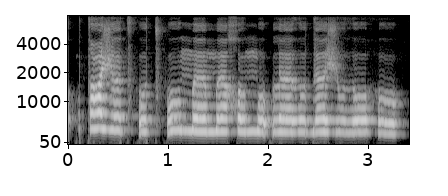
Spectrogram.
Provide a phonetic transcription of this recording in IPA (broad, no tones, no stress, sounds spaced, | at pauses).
tˤ o ʒ ɜ t͡sʼ o t͡sʼ o m ɜ m ɜ χ u m o ʔ l ɜ ð o d ɜ ʒ u ð o h o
